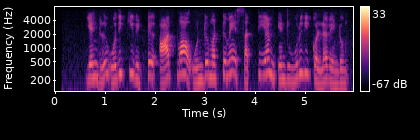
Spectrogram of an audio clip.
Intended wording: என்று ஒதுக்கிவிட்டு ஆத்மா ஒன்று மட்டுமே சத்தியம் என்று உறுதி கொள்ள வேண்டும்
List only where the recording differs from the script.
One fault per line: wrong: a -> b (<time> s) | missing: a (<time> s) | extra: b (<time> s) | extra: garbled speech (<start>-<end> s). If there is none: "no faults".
no faults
